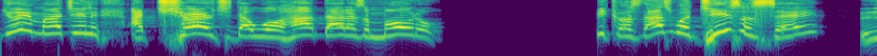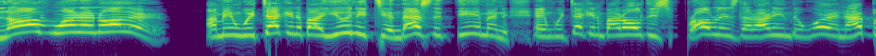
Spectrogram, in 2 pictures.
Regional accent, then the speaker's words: Colombia; English is a second language; And I grew up in Colombia, South America. My dad was the richest man in town.

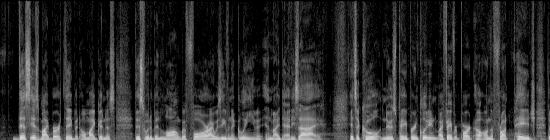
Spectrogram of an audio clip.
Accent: Lincoln, Illinois, United States; I grew up in Lincoln, Illinois, which, check this out, it's the only town named for President Lincoln, by President Lincoln, before he became president.

